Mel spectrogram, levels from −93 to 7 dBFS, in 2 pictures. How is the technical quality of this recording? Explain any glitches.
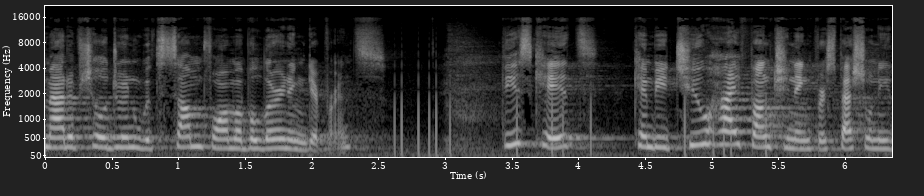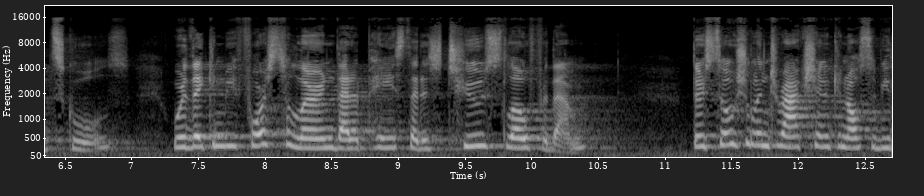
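The recording has one clear glitch, a train of clicks. From 2.62 s to 5.42 s, about fifteen sharp, similar clicks land at roughly 5 per second, unevenly spaced, and peak around 10 dB above the surrounding sound. A burst of repeated pulses like this likely comes from electrical interference or a faulty connection or power supply. It is heard as uneven ticking over the audio. On a waveform it shows as thin spikes; on a spectrogram, as narrow vertical lines spanning the full frequency range.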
